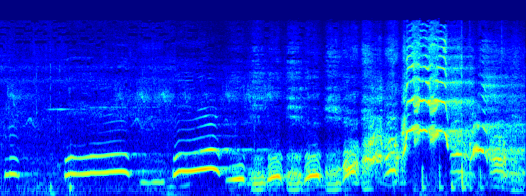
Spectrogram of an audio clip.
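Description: Chimpanzees communicating: calls build from drawn-out hoots into rapid, breathy panting cries, peaking in loud, piercing shrieks and screeches before tapering off, without any talking.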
